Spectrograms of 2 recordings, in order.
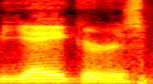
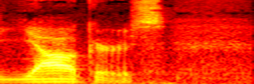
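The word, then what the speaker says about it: Jägers: So I've been pronouncing them Jaegers, but after a bit of research, I've found out that I think the proper pronunciation is Jagers.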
